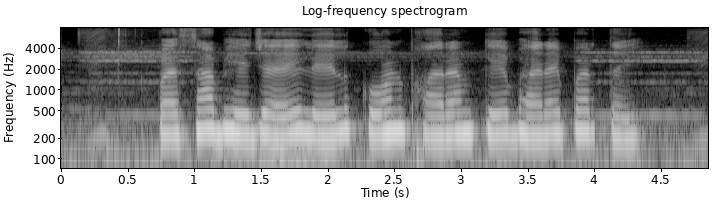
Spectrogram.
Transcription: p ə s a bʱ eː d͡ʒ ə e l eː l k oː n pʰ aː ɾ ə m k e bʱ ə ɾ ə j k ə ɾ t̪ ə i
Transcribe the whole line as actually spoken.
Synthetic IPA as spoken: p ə s a bʱ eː d͡ʒ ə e l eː l k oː n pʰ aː ɾ ə m k e bʱ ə ɾ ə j p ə ɾ t̪ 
